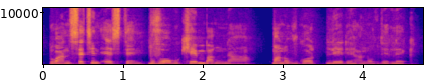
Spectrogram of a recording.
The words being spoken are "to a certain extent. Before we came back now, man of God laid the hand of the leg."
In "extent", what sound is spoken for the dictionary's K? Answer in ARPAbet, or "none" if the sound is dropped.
none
